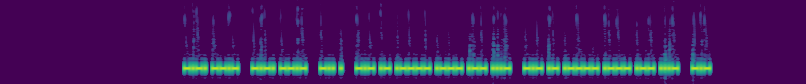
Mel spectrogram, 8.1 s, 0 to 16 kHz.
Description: Morse code, heard as a keyed tone, about 60 wpm, 700 Hz. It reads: CQ CQ DE KA1JWV KA1JWV K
